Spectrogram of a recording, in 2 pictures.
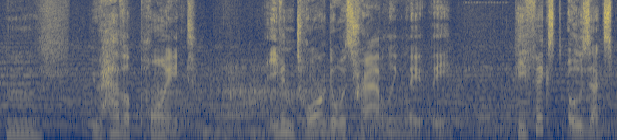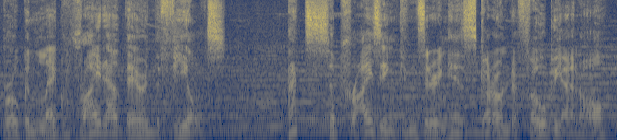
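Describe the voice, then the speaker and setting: A man's voice: medium pitch, very animated, moderate pace, lightly acted. A man voicing an eager, cocky young alien inventor who explains things condescendingly in a video game. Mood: chatty. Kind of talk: video game cutscene dialogue. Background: background music.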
